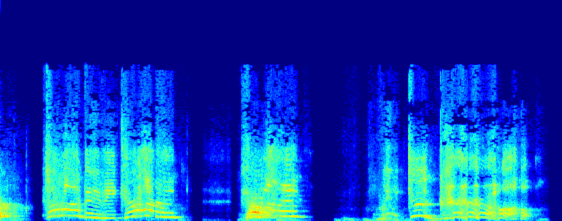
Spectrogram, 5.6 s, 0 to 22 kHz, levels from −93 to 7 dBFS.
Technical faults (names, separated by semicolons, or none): short concealed packet loss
